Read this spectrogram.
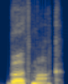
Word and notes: birthmark: Indian

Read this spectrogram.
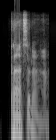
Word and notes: patina: British English

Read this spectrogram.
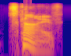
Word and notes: skive: British English

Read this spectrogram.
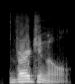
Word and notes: virginal: American English

